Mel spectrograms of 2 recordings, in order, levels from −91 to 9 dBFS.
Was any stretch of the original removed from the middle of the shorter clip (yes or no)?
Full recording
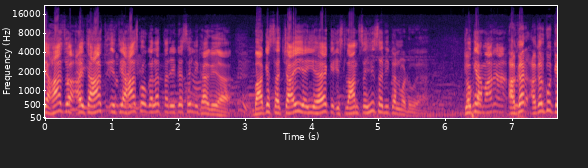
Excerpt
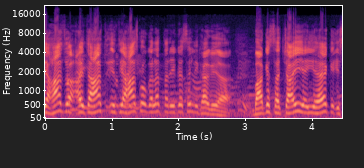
no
